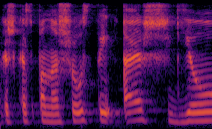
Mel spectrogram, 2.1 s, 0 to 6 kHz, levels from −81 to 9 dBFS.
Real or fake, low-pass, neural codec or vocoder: real; 5.4 kHz; none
